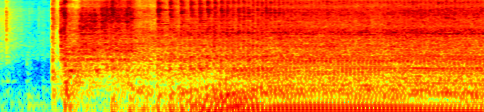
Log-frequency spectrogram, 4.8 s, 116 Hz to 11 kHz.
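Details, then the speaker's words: Bad Boy zero-turn with Kohler 7000 series KT745-3013 twin that bogs down under load: lumpy pulsing beat three or four a second; unplugging one cylinder brings no change, showing that cylinder is dead and the mower runs on one side. "Let's test these cylinders independently to make sure they are both working we'll unplug one cylinder see what kind of difference that"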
